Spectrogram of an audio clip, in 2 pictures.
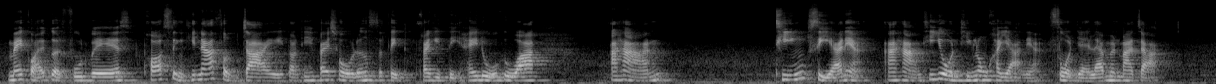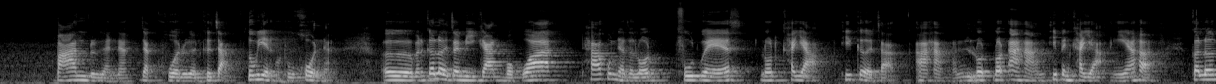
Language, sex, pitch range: Thai, female, 160-200 Hz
